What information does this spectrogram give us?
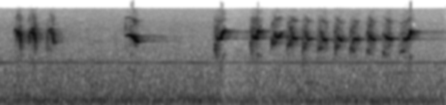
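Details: Kolibri ninja master song with isian and tembakan rolls. A short burst of high chirps and a lone note lead into a rapid series of about a dozen sharp, slightly falling tweets, over a low constant hum.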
